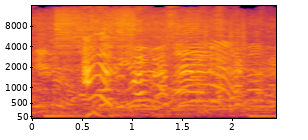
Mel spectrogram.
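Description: Excited chatter of a group of people talking and exclaiming over one another, with music playing underneath.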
